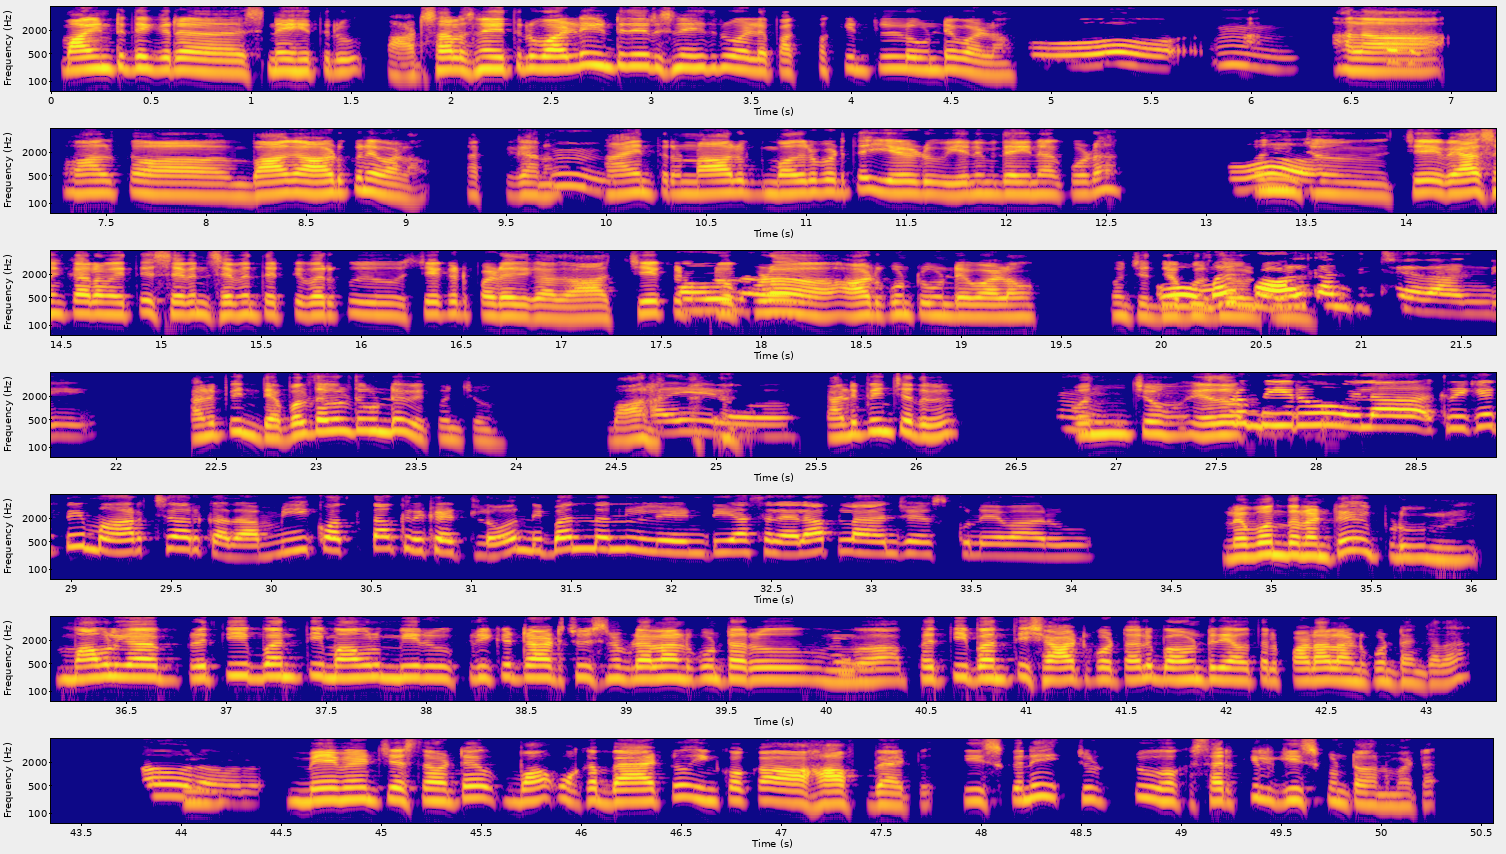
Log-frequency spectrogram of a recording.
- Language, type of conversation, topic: Telugu, podcast, నీ చిన్నప్పట్లో నీకు అత్యంత ఇష్టమైన ఆట ఏది?
- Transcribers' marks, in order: chuckle; in English: "సెవెన్, సెవెన్ థర్టీ"; laughing while speaking: "బాగా"; tapping; in English: "ప్లాన్"; in English: "హాఫ్"; in English: "సర్కిల్"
